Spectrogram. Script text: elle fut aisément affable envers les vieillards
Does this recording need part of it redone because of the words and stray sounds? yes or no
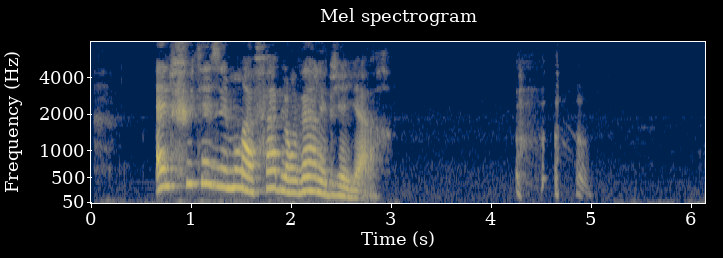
yes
